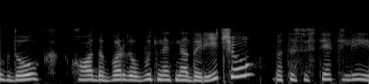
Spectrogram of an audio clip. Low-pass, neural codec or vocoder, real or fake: 5.4 kHz; none; real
